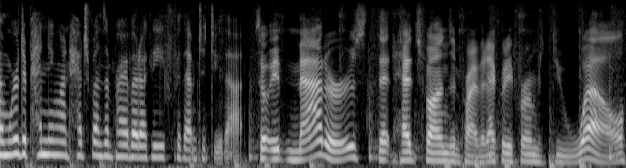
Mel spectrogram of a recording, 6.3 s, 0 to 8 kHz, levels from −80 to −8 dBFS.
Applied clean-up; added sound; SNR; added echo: none; none; none; none.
